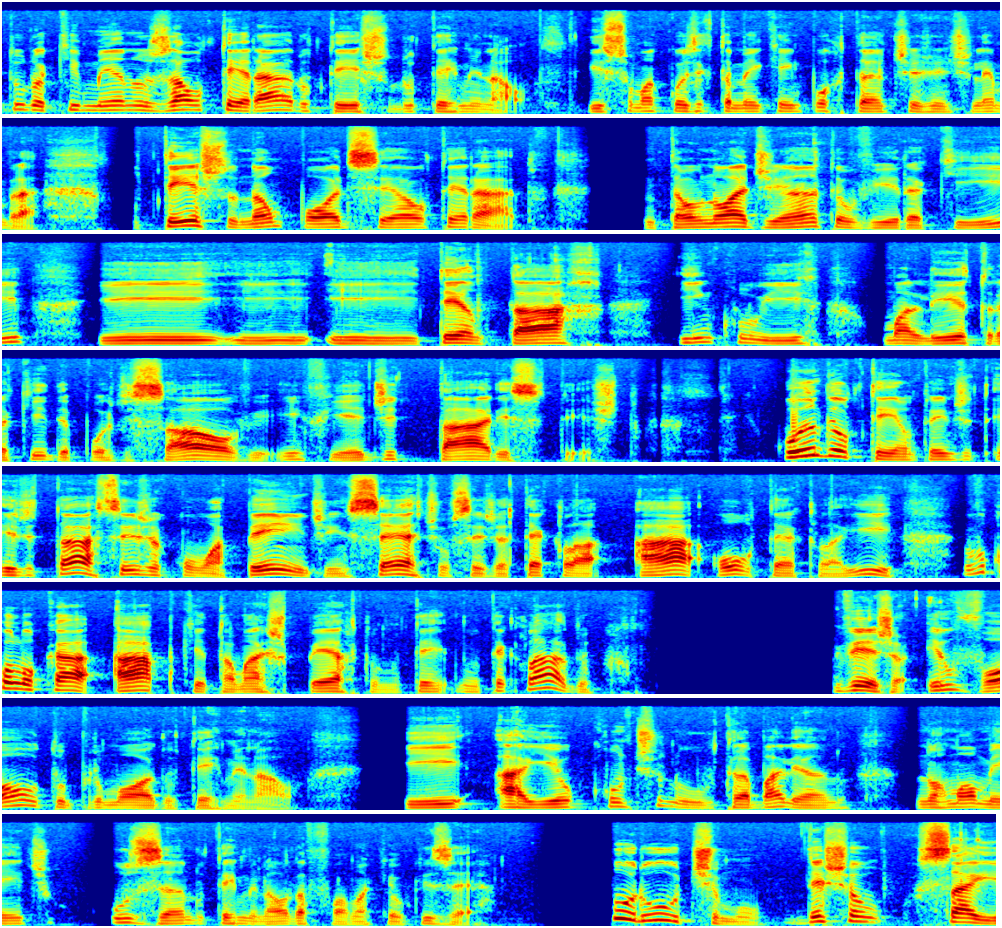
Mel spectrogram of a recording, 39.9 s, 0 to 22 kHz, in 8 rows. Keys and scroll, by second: 8.8 Right, 9.4-11.9 Right, 12.4 Right, 25.3 a, 39.5 ctrl+d.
